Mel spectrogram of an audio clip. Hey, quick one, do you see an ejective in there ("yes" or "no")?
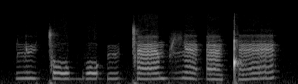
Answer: no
